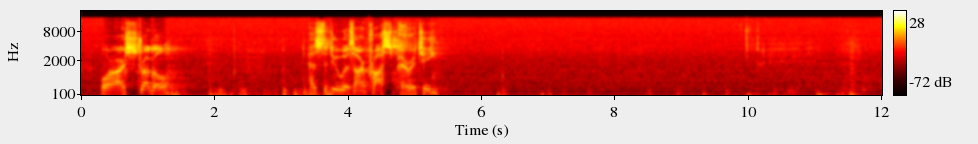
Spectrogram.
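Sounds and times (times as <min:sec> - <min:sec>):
steady low hum: 0:00.0 - 0:12.0
soft low thumps: 0:01.3 - 0:04.2, 0:05.5 - 0:12.0.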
